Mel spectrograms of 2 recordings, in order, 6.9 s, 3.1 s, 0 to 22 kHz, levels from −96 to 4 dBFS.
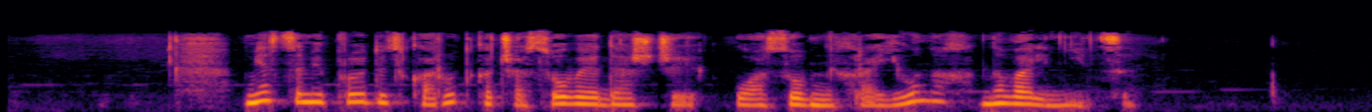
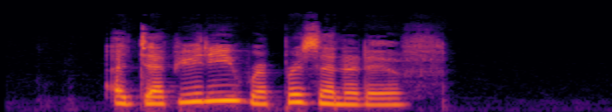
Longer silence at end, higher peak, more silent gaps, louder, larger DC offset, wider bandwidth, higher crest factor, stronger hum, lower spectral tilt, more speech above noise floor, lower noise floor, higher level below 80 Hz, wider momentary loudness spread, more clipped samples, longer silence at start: first, 1.2 s vs 0.85 s; first, -6 dBFS vs -10 dBFS; neither; about the same, -25 LUFS vs -24 LUFS; neither; second, 8.4 kHz vs 10.5 kHz; about the same, 22 dB vs 18 dB; neither; about the same, -3 dB/octave vs -4 dB/octave; second, 46 dB vs 52 dB; second, -72 dBFS vs -76 dBFS; about the same, -64 dBFS vs -66 dBFS; about the same, 9 LU vs 11 LU; neither; first, 0.85 s vs 0.55 s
